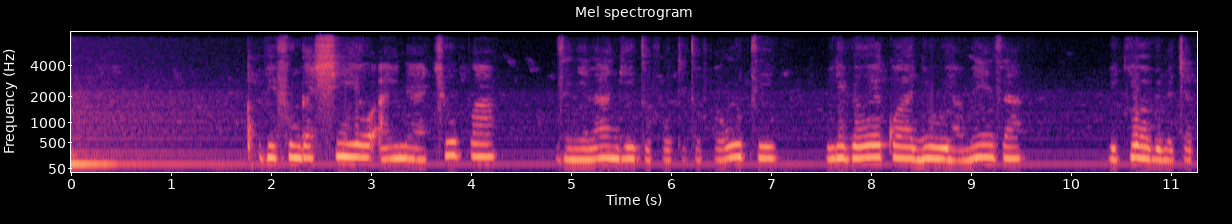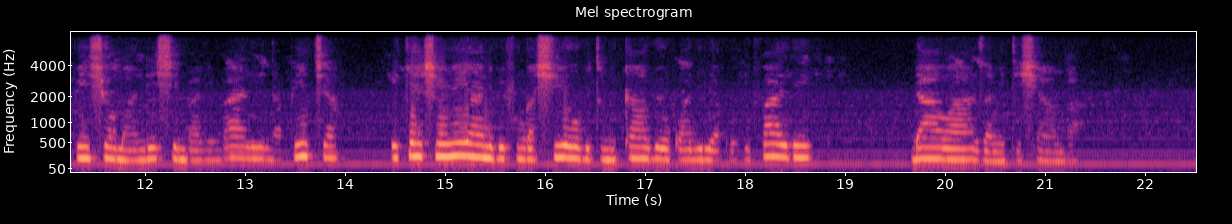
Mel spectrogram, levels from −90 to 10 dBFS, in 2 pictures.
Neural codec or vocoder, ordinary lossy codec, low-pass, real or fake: none; Opus, 64 kbps; 7.2 kHz; real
